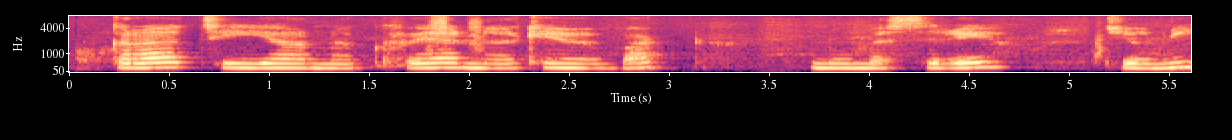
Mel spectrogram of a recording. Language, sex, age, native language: Icelandic, female, 11, Icelandic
